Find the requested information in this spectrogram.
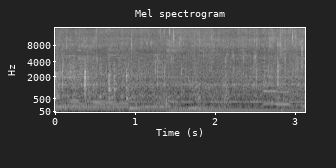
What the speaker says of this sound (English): I'm gonna stir everything together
